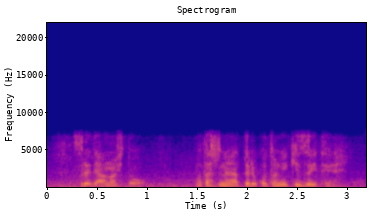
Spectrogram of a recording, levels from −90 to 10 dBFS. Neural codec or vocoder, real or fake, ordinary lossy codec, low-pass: none; real; Opus, 16 kbps; 7.2 kHz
